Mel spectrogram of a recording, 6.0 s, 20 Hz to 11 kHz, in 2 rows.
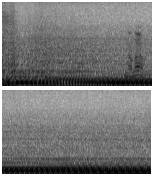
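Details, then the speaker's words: BMW E36 with S54 swap, cold start after exhaust rattle-delete install on one side: flare then steady low idle with coarse rasp on exhaust note; still raspy but not loud. "nope it's still raspy well here's the thing though it's not loud which is good"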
